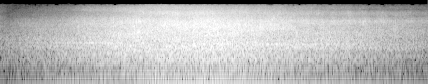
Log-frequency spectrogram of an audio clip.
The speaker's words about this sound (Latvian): Satiksme nav intensīva, un parātam kāda automašīna patraucas garām.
